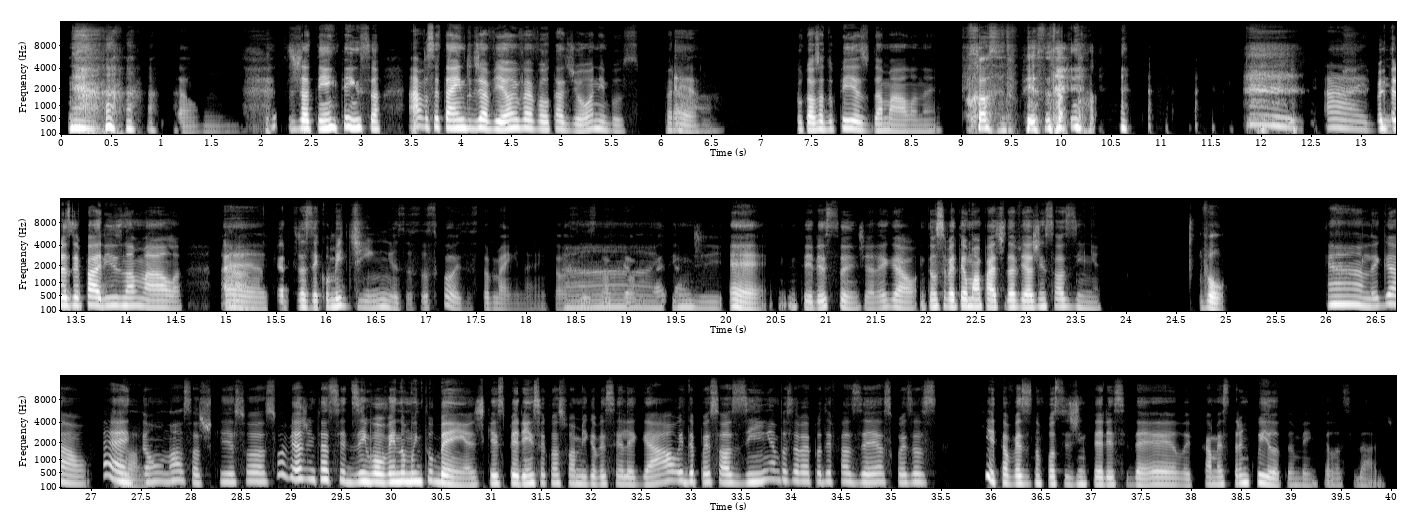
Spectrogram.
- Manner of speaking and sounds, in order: laugh; other background noise; chuckle; static; laughing while speaking: "Por causa do peso da mala"; chuckle; tapping
- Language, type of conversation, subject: Portuguese, advice, Como posso lidar com a ansiedade antes de viajar para um lugar novo?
